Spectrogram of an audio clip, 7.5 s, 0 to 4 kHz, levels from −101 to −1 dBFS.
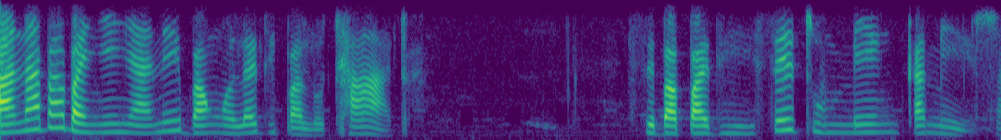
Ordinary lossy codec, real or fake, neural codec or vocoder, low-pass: Opus, 24 kbps; real; none; 3.6 kHz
